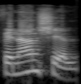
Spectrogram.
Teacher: The syllable nan should be highlighted. It should be pronounced with higher force.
